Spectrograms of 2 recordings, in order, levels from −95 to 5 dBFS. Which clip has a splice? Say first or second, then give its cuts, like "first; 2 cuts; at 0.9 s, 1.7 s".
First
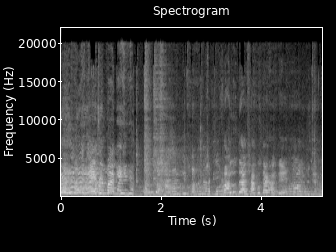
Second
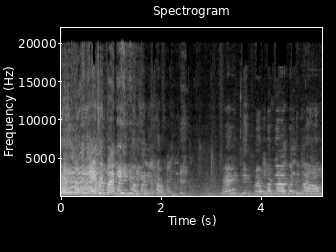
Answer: first; 2 cuts; at 1.5 s, 2.9 s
